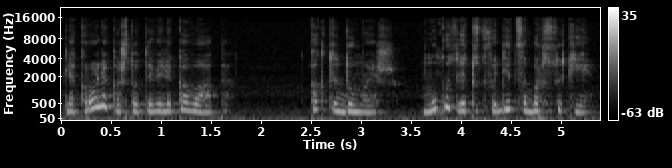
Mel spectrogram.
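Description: A woman's voice: fairly high pitch, moderate pace, warm tone, breathy edge. A woman voicing a young male warrior cat, anxious and blunt, in whispered role-play. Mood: curious.

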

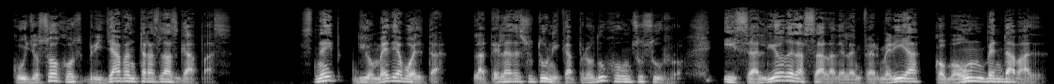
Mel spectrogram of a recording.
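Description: Male audiobook reader, lower voice, lively, slightly husky, dry. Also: no room sound. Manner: expressive storytelling. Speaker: audiobook narrator. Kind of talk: scripted narration.

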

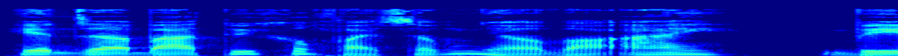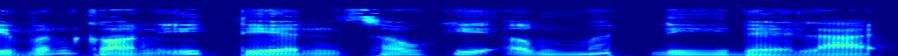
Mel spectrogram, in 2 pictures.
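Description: A man reading a story in a steady narration. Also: mid-range voice, brisk, no echo, clean studio sound.

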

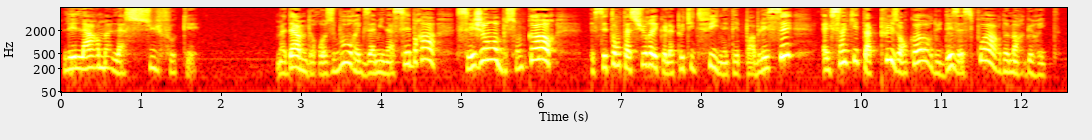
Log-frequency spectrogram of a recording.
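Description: A woman narrating a storybook with expressive, animated reading. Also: mid-range voice, normal speed, breathy edge.

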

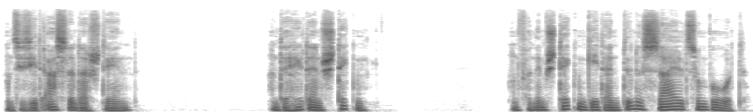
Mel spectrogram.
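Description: A man reading a literary novel aloud as narrator, in a calm, measured cadence that drops toward a near-whisper for a character's thoughts. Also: deep voice, breathy edge, no room sound, studio quality.

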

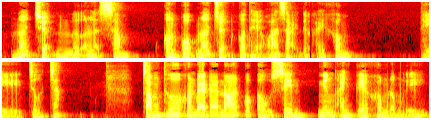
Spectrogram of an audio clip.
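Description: A man's voice: fairly low pitch, darkish tone. A man narrating a ghost story with dramatic, scripted delivery.

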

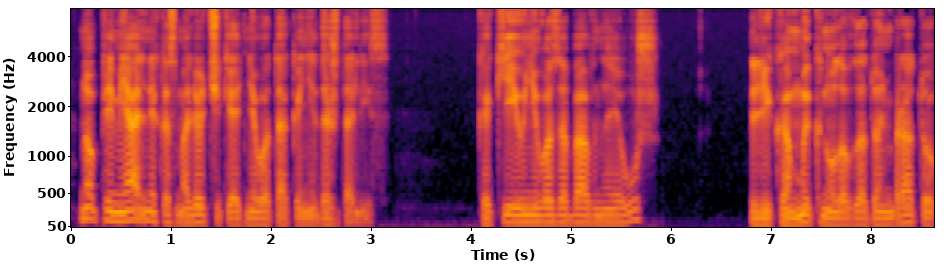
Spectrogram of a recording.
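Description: A man narrating an audiobook in an expressive, wry style. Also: low-pitched, gravelly, no echo, clean studio sound. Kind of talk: scripted narration.

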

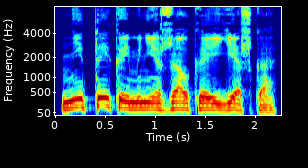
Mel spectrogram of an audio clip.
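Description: A proud female ice spirit growls her scorn in a low, muffled voice, as a male narrator puts her on. She drags out her words with contempt, in a dry, close audiobook sound. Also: animated, slow pace, a little mellow, dry recording. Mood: scornful.

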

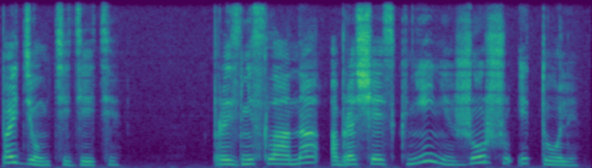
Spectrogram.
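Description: A woman narrating a story aloud in an expressive, dramatic way. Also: medium pitch, moderate pace, no echo, clean studio sound. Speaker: audiobook reader.

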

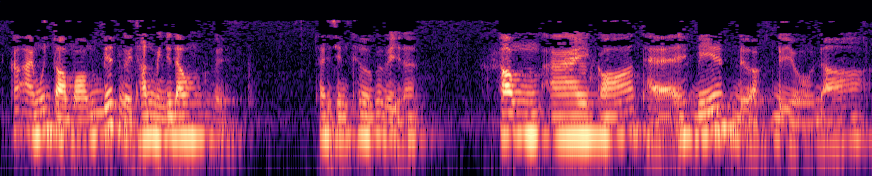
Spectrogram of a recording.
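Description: Gravelly-voiced monk preaching. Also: male voice, medium pitch, a little hiss or hum. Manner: conversational, often quizzes the listeners, repeats points. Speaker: Buddhist monk teacher. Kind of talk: Dharma talk to a live audience. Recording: dull lo-fi recording with faint background ambience.

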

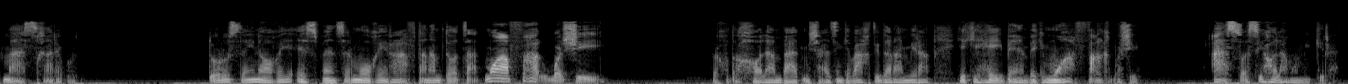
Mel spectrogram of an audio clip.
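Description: Low, gravelly man reading an audiobook. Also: lo-fi sound. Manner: casual, colloquial storytelling. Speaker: audiobook narrator. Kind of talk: first-person audiobook reading.

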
